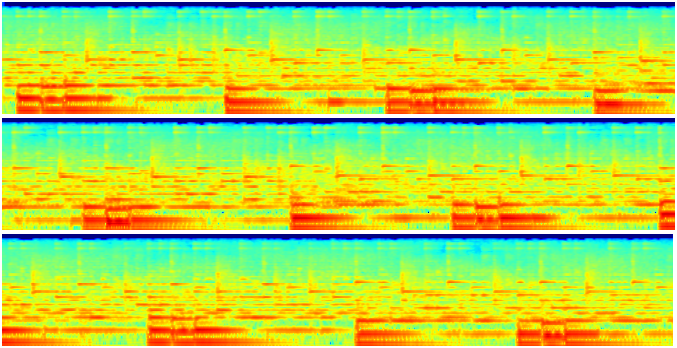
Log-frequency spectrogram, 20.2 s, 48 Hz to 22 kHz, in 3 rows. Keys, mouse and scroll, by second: 0.8 middle click, 1.8 click, 2.0 middle click, 2.6 s, 3.3 click, 4.0 ctrl+middle click, 5.1 ctrl+z, 5.5 Tab, 7.0 s, 7.8 click, 8.0 ctrl+z, 8.6 click, 9.0 s, 10.0 click, 10.2 Tab, 10.6 s, 11.0 click, 11.0 s, 12.4 z, 13.8 click, 14.0 ctrl+z, 14.7 shift+middle click, 15.5 click, 15.8 middle click, 16.8 ctrl+middle click, 17.1 middle click, 17.5 ctrl+middle click, 17.9-19.3 middle drag, 19.3 click, 19.6 shift+middle click.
